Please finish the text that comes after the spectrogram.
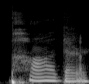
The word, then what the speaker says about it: pother: No, I said pother. I know. With a P.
